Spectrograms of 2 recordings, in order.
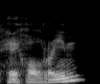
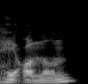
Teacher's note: the accent must not be on the hey or the ayin. It must be on the following syllable.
